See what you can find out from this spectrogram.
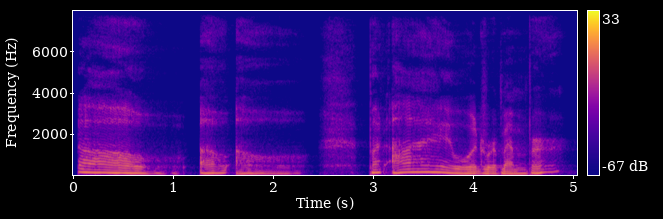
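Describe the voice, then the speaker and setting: Gleefully menacing male demon, played by a man, possessive and taunting, ASMR audio drama; extremely drawn-out delivery, wide swings in pitch. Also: lively intonation, breathy edge, full character voice. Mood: ominous musing. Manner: slow, drawn-out taunting with dark chuckles. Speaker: voice actor in audio roleplay. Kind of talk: ASMR yandere roleplay, dramatic monologue.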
